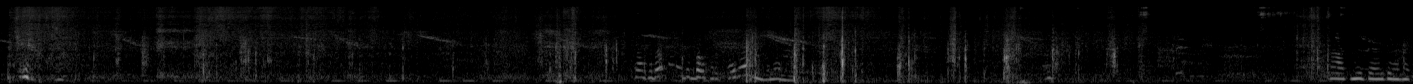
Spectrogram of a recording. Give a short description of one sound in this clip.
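Leafy fodder rustles and swishes as a bundle is carried.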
